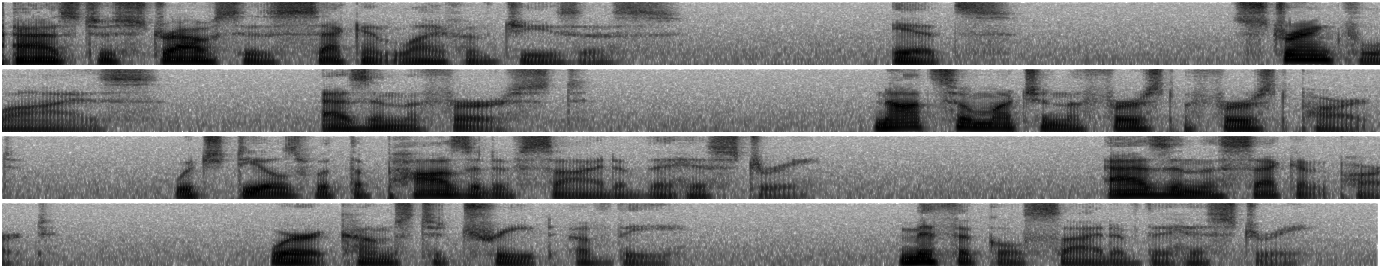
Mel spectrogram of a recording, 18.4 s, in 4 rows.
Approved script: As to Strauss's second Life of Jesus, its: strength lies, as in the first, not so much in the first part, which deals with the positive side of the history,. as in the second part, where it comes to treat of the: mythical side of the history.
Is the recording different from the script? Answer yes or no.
yes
